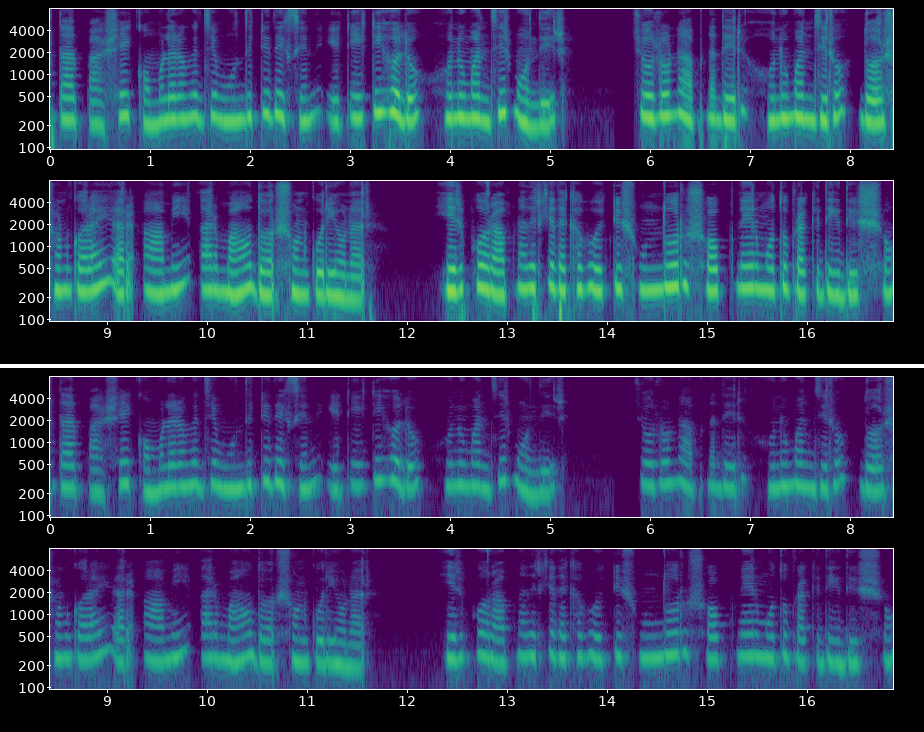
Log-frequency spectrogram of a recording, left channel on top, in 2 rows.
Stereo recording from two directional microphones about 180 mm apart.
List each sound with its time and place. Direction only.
0.0 s speech: 35° left (ahead or behind)
3.0 s speech: 50° left (ahead or behind)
